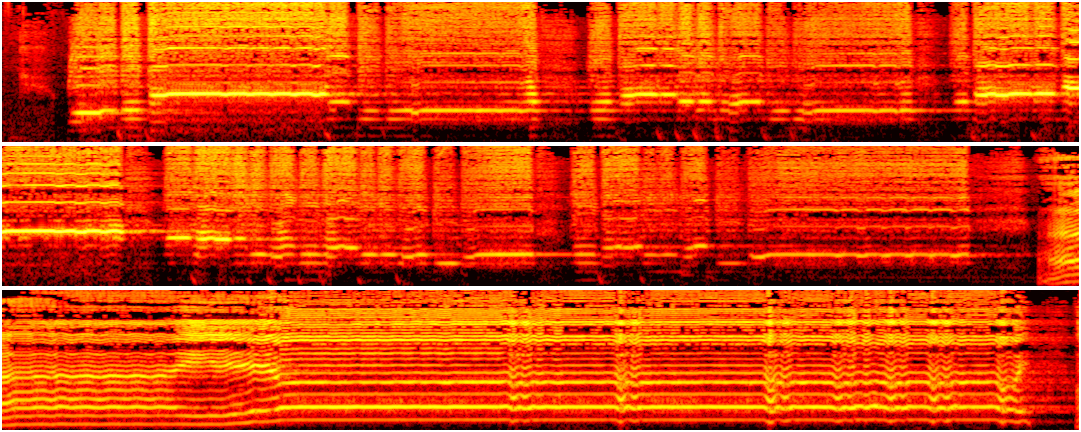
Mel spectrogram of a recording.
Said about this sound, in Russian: Огромные, огромные такие дудки, вот, научились они их делать. Вот, а я использую этот инструмент для своей такой, как бы, песни, которая представляет внутренний мир мужчины, живущего на этом свете.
